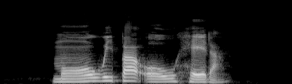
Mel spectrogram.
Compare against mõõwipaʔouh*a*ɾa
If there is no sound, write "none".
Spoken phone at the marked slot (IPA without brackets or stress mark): e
